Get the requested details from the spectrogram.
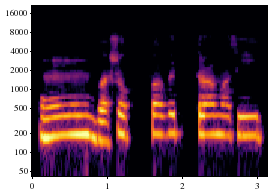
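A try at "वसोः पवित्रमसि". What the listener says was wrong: ये जो वसोह बोला आपने, उसका वशोह ऐसा सुनाई दिया मुझे, श जैसा, तो स में शुद्धता कम लग रही थी, उसको सुधार करेंगे।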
